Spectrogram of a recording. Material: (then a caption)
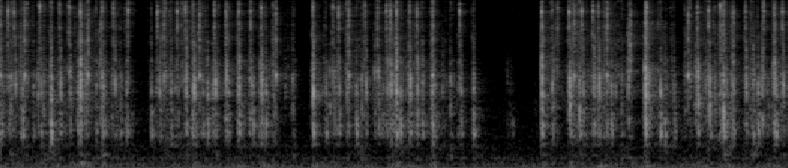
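Plastic. A full-size mechanical keyboard with plastic keycaps and blue clicky switches is typed on continuously with the fingertips of both hands. Rapid, bright clicks patter in quick bursts, with a few brief pauses between runs of keystrokes.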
